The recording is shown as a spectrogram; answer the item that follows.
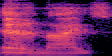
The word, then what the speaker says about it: Ananias: But a certain man named pronounce that for me. Ananias.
